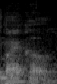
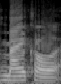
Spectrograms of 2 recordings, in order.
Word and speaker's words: Miqueal: today well who is michael well the first thing i should say is i know the pronunciation of my name reminds everyone of the boy version of michael and no my parents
